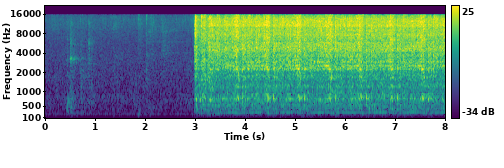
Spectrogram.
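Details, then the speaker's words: Fiat Strada 1.8 8v, spark plugs out with oil on piston, compression test cylinder one while cranking: even fairly slow cranking with no firing; under 5 bar, low compression, engine to be rebuilt. "cilindro número um e ele deu nossa Oi gente não chegou a 5 bar de pressão Ah tá horrível"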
